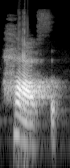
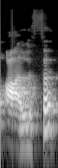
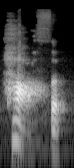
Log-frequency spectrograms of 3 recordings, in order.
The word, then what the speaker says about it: half: Piccola notazione, si legge bene l'H che è aspirata, mentre non si legge assolutamente la L. Infatti devi dire half. Molte persone dicono half, attenzione che non si dice così, si dice half.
